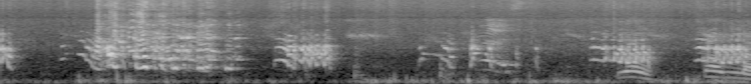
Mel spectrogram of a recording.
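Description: Angry backyard homestead turkeys, one of them on eggs, gobble in loud, repeated rattling bursts at close range, with a low rumbling background.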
